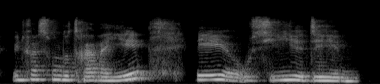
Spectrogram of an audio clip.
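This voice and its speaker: With a slight Belgian accent, a woman speaks at a very slow pace and medium pitch, her dark, mellow tone and fairly even intonation carried by audible room echo. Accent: slight Belgian-Dutch accent in French. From Belgium (Flemish) and Netherlands. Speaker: fasting centre director. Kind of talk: interview.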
